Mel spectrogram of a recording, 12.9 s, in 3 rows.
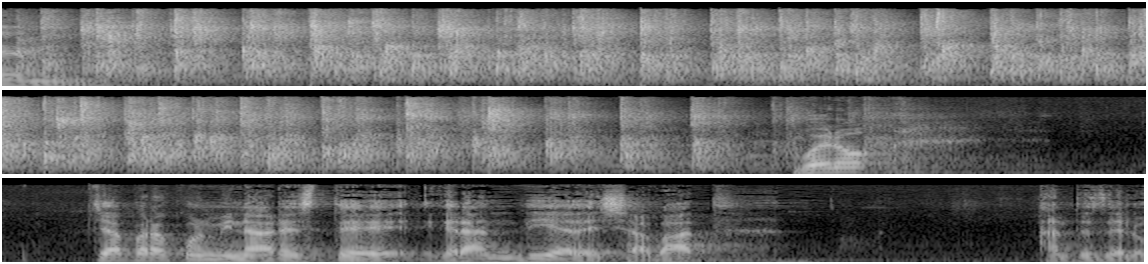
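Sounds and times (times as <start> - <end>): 
speech: 0.0 - 0.5, 7.3 - 7.8, 8.9 - 11.4, 12.5 - 12.8
audience applause: 0.0 - 7.6.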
